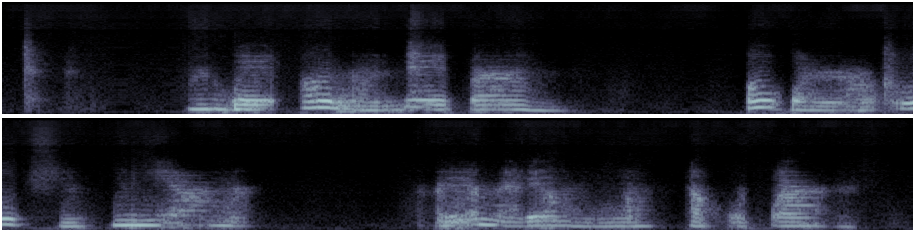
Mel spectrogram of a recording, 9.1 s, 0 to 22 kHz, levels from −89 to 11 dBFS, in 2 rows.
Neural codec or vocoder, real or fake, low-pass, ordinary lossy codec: codec, 44.1 kHz, 0.9 kbps, DAC; fake; 19.8 kHz; Opus, 32 kbps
